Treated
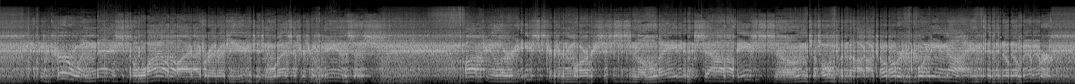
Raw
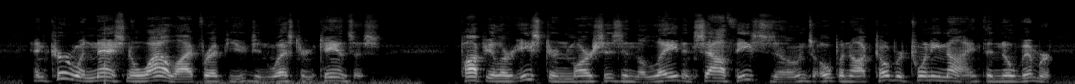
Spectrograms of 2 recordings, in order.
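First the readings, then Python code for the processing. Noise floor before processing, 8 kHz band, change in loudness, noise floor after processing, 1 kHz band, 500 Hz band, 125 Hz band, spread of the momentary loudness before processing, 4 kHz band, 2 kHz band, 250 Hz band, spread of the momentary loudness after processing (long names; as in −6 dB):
−58 dBFS, +20.0 dB, +12.0 dB, −21 dBFS, +8.5 dB, +4.5 dB, can't be measured, 11 LU, +17.0 dB, +14.5 dB, +2.5 dB, 1 LU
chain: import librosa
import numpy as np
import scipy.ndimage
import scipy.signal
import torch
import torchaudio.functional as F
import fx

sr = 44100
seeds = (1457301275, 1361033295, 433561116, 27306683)

p1 = fx.bin_compress(x, sr, power=0.4)
p2 = fx.high_shelf(p1, sr, hz=2300.0, db=8.0)
p3 = np.clip(10.0 ** (12.0 / 20.0) * p2, -1.0, 1.0) / 10.0 ** (12.0 / 20.0)
p4 = fx.auto_swell(p3, sr, attack_ms=735.0)
p5 = fx.highpass(p4, sr, hz=920.0, slope=6)
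p6 = fx.level_steps(p5, sr, step_db=23)
p7 = p6 + fx.echo_single(p6, sr, ms=86, db=-11.0, dry=0)
p8 = fx.env_flatten(p7, sr, amount_pct=100)
y = F.gain(torch.from_numpy(p8), 3.0).numpy()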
